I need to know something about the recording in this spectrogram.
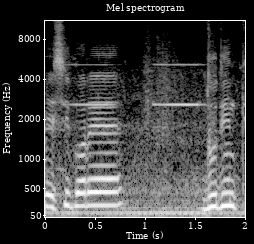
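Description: Mostly a man's speech, including a drawn-out vowel near the start, over a steady low hum; in a short pause about a second in, a brief thin high steady tone sounds.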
